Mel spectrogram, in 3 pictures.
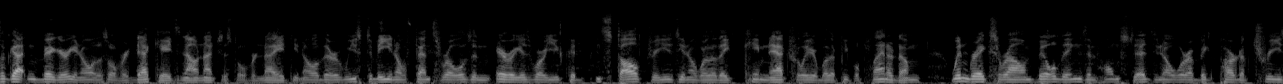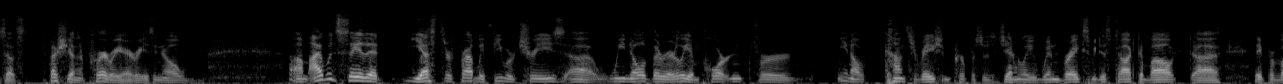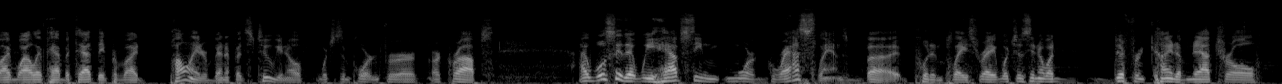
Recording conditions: busy venue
